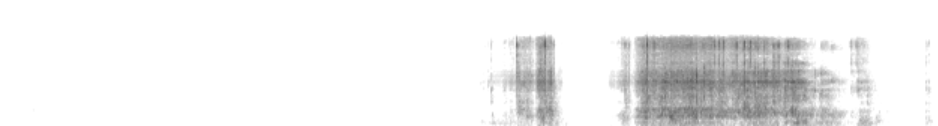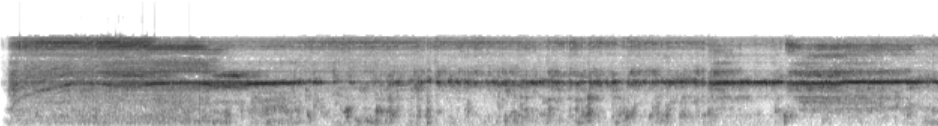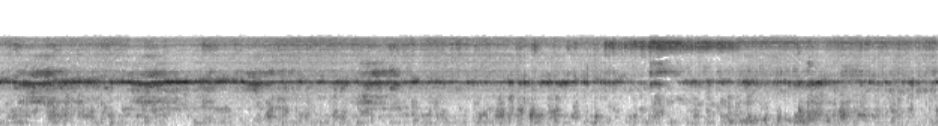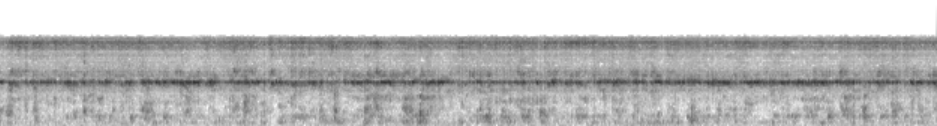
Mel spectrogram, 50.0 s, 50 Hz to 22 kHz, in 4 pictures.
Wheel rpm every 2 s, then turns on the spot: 0, 0, 0, 0, 10, 20, 120, 220, 230, 230, 230, 230, 230, 230, 230, 230, 230, 230, 230, 230, 230, 230, 230, 230, 230.
8-12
